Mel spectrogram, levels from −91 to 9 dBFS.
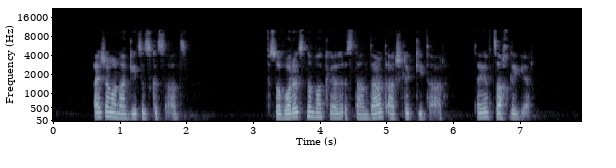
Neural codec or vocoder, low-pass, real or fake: none; 9.9 kHz; real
